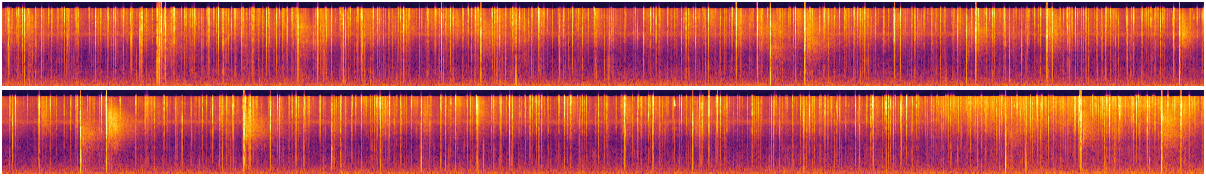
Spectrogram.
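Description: Campfire crackling: a steady hiss with frequent irregular sharp pops and snaps.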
